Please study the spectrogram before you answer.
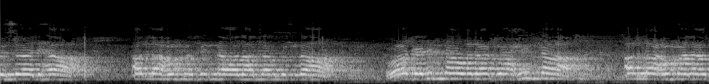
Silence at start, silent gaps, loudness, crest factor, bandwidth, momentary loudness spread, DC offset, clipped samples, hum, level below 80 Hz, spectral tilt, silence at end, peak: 0 s; none; -14 LUFS; 12 dB; 7.2 kHz; 8 LU; under 0.1%; under 0.1%; none; -64 dBFS; -3 dB/octave; 0 s; -2 dBFS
